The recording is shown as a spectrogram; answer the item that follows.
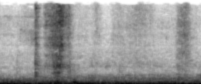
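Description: Faint rubbing and rustling of an arm and hand moving inside a large telescope tube, with one brief rustle about half a second in over a low rumble.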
